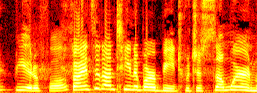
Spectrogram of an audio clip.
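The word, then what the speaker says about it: Tena Bar: This beach is called Tina Bar Beach. No, it is not spelled like Tina. It is spelled differently, but it is pronounced Tina. Okay. Beautiful. Finds it on Tina Bar Beach, which is somewhere in Washington.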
